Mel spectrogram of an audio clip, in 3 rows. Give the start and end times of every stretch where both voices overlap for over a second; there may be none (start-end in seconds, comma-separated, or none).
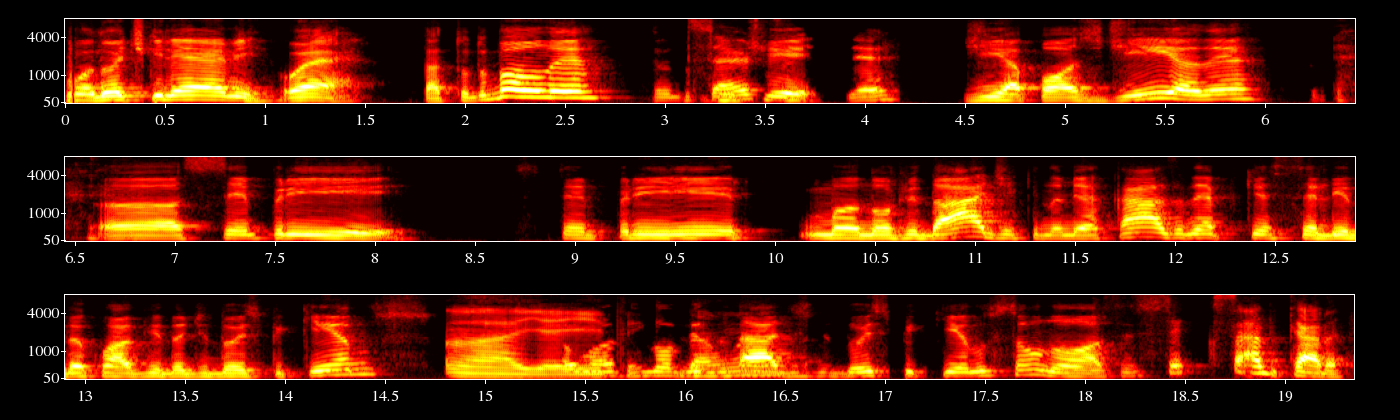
15.3-16.6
